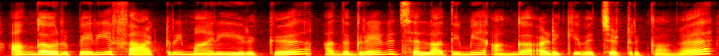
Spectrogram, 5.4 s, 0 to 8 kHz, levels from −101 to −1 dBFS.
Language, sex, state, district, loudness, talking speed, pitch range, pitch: Tamil, female, Tamil Nadu, Nilgiris, -17 LUFS, 135 wpm, 200-245 Hz, 220 Hz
